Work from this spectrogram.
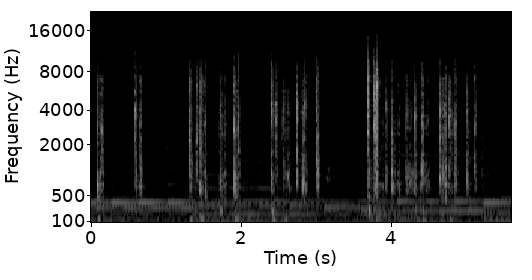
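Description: A name is typed into a form on a computer keyboard, coming through as close, crisp key clicks in quick bursts with short pauses between them, alone over a faint low hum.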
